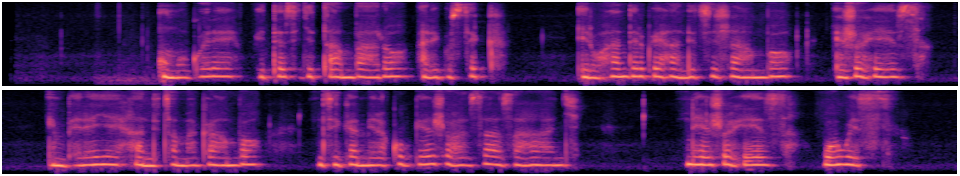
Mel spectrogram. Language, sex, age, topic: Kinyarwanda, female, 25-35, finance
